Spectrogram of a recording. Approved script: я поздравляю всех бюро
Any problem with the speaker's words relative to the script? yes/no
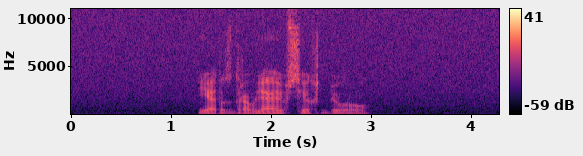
no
